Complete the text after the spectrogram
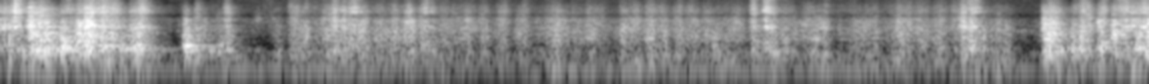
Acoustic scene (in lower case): kitchen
